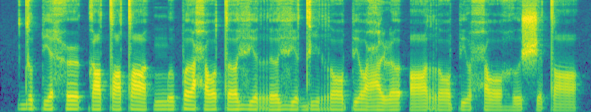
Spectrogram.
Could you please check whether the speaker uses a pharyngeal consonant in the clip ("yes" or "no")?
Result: yes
